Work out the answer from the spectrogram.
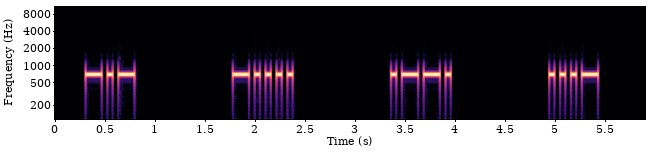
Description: Morse code, heard as a keyed tone, about 22 wpm, spaced as for 8 wpm, 700 Hz. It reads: K6PV
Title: USA Call Signs - 6x Character Spacing - 22wpm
